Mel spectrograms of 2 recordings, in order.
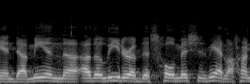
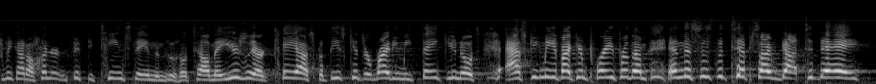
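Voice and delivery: cleaning lady speaking; 10 semitones higher, 3 dB louder than usual. Retold or imitated. Preacher voicing the grateful cleaning lady, higher and building louder. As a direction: lift it up high and build with joy. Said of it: "She goes".

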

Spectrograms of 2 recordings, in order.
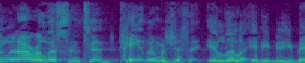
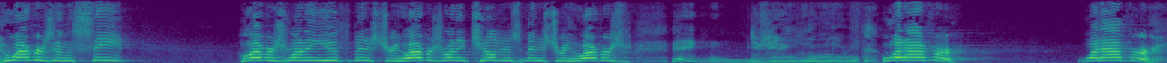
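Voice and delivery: loud, high preaching climax; fervent preaching; 10 semitones higher, 7 dB louder than usual. Acted. Pastor urging the congregation, fervent preaching. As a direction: drive it home from the pulpit.

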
